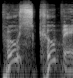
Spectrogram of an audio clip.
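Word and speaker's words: Pouce Coupe: broadcast, and I never get your hometown properly pronounced. Pusacoopi? Pusacoopi.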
